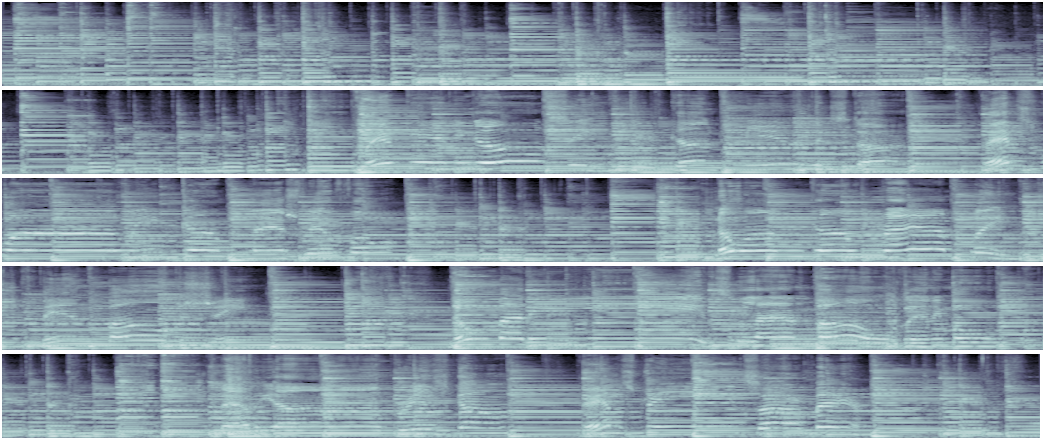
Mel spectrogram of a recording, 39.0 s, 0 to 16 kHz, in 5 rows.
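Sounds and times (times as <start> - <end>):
acoustic guitar strumming rhythm: 0.0 - 39.0.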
